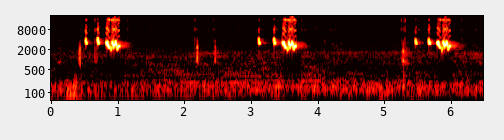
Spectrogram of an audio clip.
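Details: Captive lesser green leafbird (cucak ranting) in continuous song, giving three quick high phrases of clipped notes climbing into a shrill twittering flourish, with faint ticking sounds and a low hum between phrases.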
